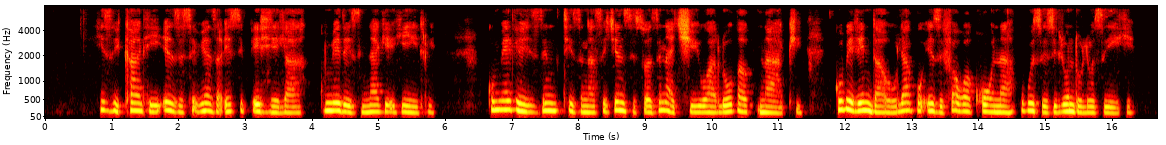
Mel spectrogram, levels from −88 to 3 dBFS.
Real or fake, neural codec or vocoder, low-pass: fake; codec, 24 kHz, 0.9 kbps, WavTokenizer, medium speech release version 2; 7.2 kHz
